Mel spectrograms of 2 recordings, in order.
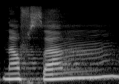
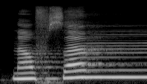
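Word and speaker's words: نَفْسًا: kemudian ada hukum iqlab karena ada tanwin fathah menghadapi huruf ba maka cara bacanya bunyi tanwin diganti bunyi mim nafsam disertai dengung nafsam B Gai ada harfulin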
